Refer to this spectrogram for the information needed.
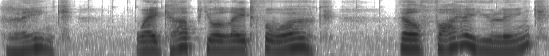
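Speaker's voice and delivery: put-on very soft voice. Recalling an in-game voice calling to link, imitating a very soft voice. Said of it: "In like the softest voice they can".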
